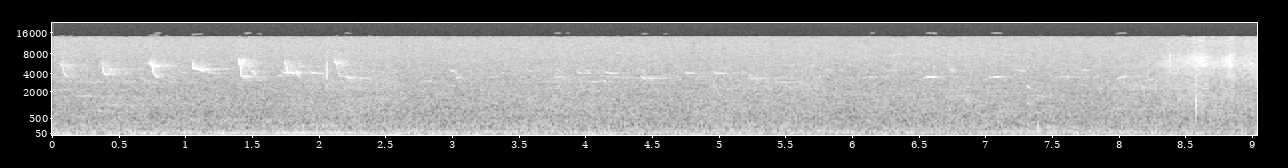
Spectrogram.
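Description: A small songbird singing a quick run of about seven high, falling chirps in the first two seconds, then fainter high notes, over a steady low background rumble. Near the end, loud rustling steps through dry grass begin.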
